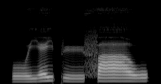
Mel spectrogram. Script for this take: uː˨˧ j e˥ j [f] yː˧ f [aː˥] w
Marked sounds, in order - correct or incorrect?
incorrect, correct

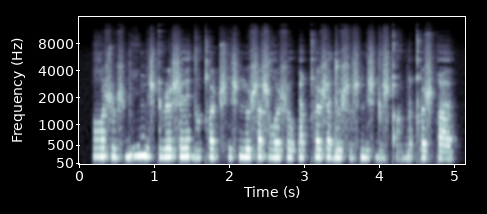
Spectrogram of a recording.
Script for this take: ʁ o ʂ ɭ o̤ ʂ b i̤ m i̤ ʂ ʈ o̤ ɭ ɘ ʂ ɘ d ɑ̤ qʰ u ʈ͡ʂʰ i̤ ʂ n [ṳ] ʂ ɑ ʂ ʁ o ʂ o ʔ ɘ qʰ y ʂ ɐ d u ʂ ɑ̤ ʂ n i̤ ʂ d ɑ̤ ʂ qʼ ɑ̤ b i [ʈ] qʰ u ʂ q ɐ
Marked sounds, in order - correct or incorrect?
incorrect, incorrect

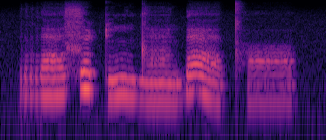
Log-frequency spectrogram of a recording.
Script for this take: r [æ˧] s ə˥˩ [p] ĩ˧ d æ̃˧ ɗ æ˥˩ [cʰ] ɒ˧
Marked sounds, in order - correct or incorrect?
correct, incorrect, incorrect

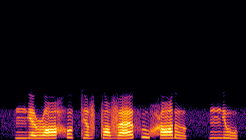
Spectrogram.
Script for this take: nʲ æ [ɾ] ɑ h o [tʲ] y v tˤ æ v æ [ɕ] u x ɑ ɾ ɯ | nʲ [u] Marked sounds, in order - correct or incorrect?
incorrect, incorrect, incorrect, correct

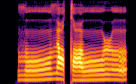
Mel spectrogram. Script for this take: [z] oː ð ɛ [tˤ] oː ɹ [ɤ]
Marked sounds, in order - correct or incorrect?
incorrect, correct, correct

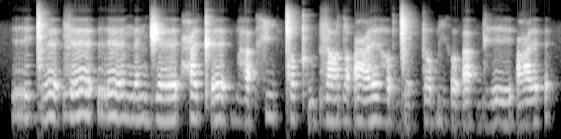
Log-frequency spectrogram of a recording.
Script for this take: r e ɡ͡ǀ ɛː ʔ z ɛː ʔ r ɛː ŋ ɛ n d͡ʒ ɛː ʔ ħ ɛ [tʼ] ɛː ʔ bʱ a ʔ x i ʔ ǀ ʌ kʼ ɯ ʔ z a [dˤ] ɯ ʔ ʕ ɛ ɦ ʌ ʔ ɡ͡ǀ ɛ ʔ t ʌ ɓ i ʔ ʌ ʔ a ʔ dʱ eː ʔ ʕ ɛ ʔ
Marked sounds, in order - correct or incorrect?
incorrect, correct

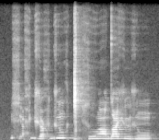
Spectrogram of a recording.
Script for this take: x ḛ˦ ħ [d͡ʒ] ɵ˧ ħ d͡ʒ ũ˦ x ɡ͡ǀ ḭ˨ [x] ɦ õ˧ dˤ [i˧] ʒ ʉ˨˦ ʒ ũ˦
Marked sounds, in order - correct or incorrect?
correct, correct, correct

